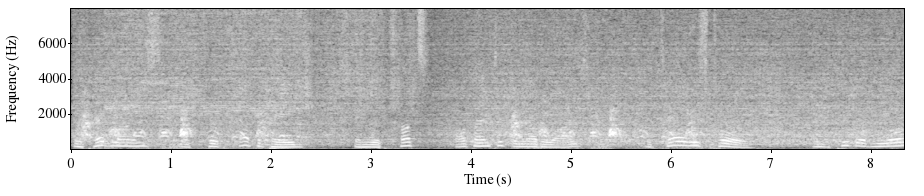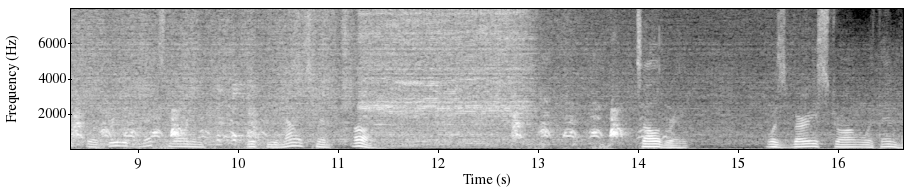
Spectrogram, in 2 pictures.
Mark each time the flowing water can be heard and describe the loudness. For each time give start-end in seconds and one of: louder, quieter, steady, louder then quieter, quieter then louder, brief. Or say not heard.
0.0-16.6 quieter.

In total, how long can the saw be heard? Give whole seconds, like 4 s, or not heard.
4 s.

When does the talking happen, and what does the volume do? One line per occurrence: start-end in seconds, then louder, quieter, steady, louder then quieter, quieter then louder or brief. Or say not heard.
0.0-11.4 steady
13.9-16.6 brief.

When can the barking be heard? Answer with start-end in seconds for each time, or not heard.
0.1-2.1, 4.3-6.5, 8.3-10.4, 12.7-14.3.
